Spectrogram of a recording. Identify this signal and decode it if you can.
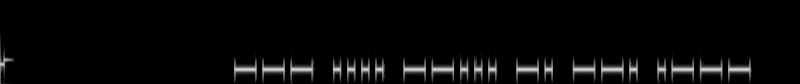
Morse code, heard as a keyed tone, about 17 wpm, 700 Hz. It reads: OH7NGJ
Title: DXCC-100 Call Signs - 6 Characters - Repeated 3x - 17wpm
